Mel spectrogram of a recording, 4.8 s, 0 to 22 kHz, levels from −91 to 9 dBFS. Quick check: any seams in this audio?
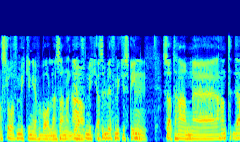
no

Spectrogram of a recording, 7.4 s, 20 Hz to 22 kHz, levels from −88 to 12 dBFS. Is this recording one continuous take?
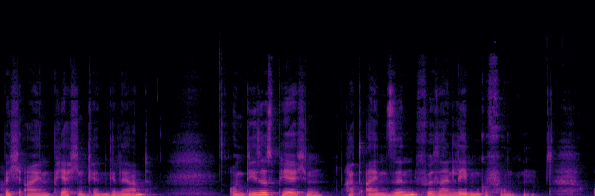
yes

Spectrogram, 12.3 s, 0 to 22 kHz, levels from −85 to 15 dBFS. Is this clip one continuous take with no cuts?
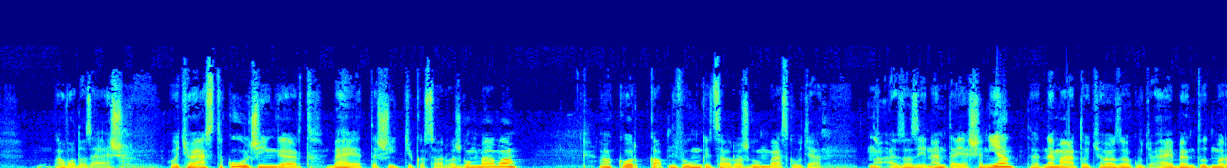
no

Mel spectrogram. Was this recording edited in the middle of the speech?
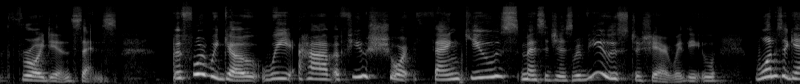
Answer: yes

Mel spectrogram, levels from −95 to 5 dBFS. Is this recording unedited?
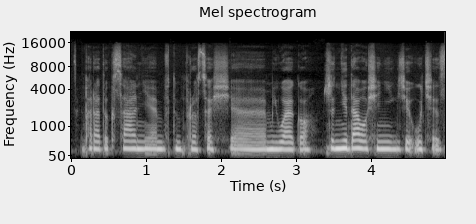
yes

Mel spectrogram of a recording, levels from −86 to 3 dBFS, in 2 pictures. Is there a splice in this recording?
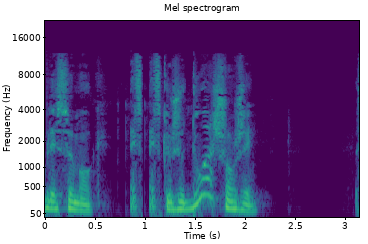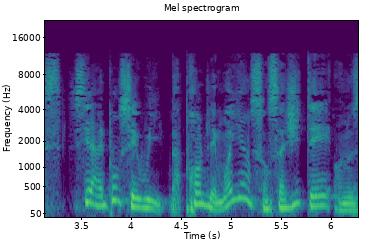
yes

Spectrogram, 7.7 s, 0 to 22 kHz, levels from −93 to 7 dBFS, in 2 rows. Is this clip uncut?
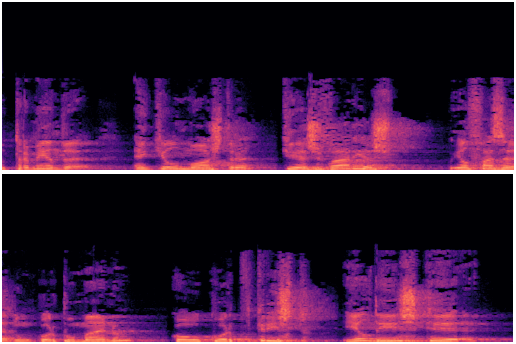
no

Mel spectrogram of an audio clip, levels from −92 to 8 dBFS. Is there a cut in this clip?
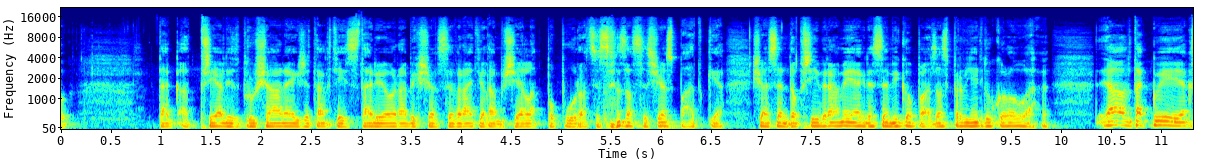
yes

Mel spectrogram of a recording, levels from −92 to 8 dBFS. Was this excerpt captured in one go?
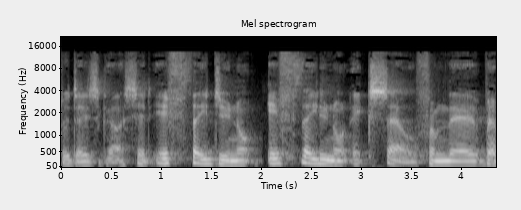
no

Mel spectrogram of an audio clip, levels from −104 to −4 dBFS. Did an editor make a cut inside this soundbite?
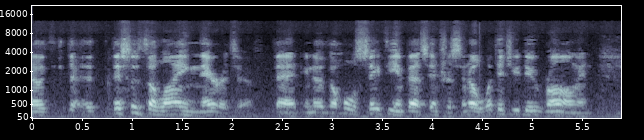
no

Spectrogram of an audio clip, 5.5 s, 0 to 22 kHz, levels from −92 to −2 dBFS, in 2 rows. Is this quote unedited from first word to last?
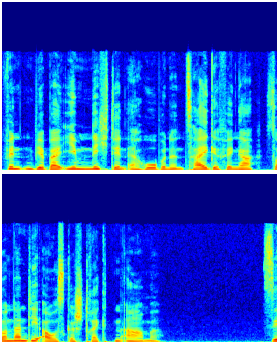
no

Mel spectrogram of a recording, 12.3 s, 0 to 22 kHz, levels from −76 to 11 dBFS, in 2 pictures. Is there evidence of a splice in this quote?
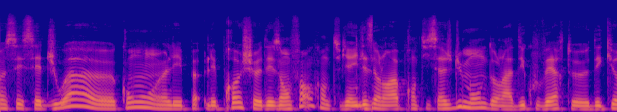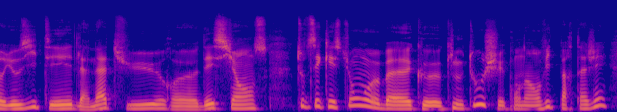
yes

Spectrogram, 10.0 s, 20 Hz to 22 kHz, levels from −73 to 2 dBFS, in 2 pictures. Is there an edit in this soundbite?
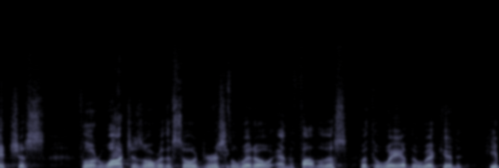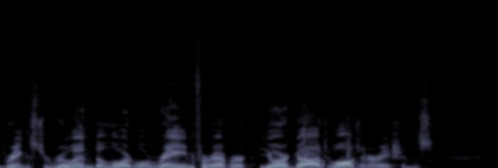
yes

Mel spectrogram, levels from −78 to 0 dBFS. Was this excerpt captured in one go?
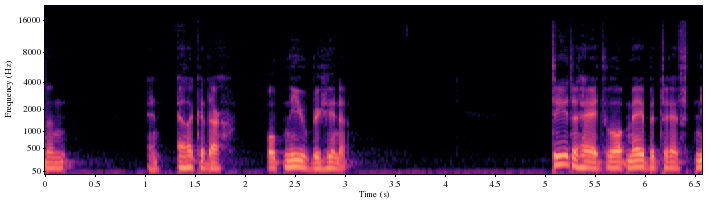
yes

